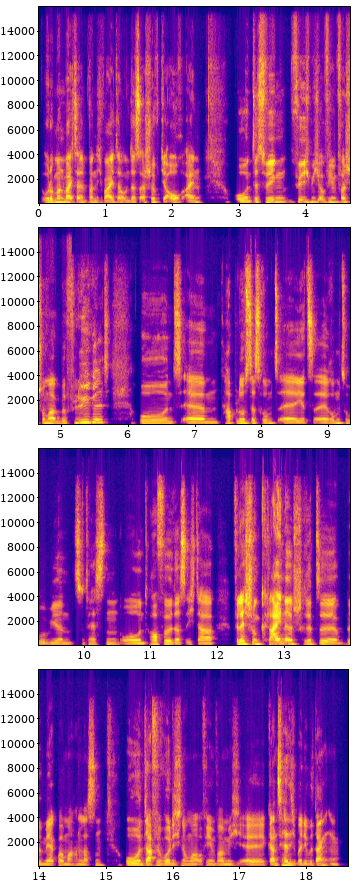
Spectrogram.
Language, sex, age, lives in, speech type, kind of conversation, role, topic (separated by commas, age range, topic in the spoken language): German, male, 25-29, Germany, conversation, advice, user, Wie kann ich morgens leichter und energiegeladener aufwachen?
